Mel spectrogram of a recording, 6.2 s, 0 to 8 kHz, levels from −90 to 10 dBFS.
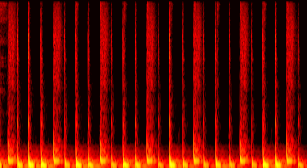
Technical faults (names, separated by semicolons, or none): none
